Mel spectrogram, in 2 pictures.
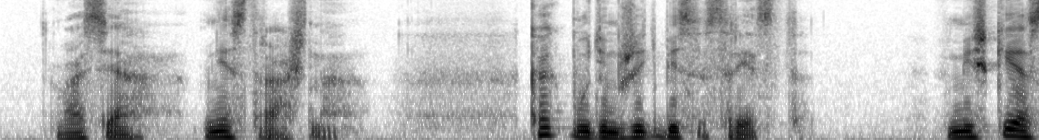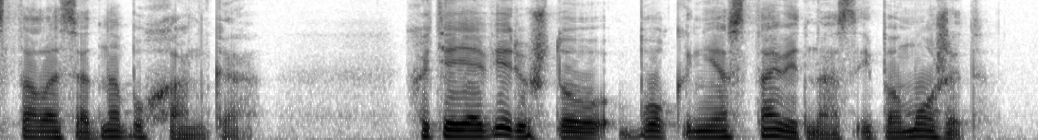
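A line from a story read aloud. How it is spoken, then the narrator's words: Quiet. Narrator (Russian): Она негромко сказала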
